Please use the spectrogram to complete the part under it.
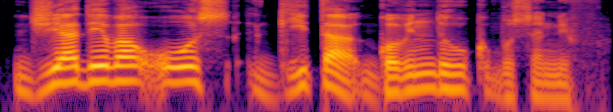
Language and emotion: Kashmiri, neutral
